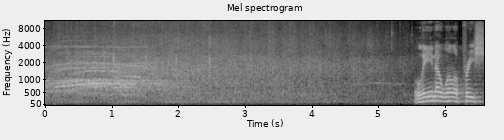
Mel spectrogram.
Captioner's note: cheers and Applause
